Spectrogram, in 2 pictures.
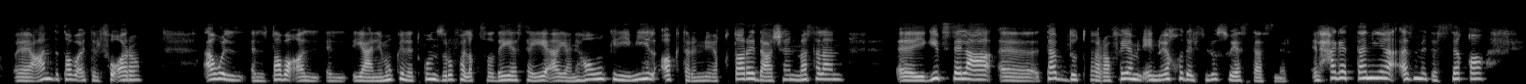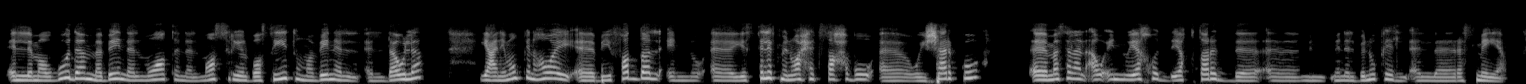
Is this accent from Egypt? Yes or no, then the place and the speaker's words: yes; Egypt; هل النمط الاستهلاكي لينا كمصريين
